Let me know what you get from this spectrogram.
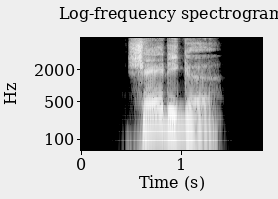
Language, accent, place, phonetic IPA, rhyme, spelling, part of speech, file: German, Germany, Berlin, [ˈʃɛːdɪɡə], -ɛːdɪɡə, schädige, verb, De-schädige.ogg
- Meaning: inflection of schädigen: 1. first-person singular present 2. first/third-person singular subjunctive I 3. singular imperative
